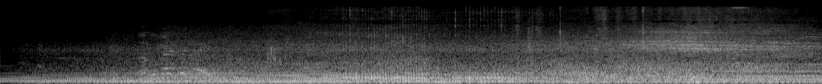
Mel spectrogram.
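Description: City street traffic with a city bus driving past close by, its engine and tyre noise building up over the first few seconds and staying loud as it goes by near the end.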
